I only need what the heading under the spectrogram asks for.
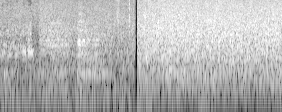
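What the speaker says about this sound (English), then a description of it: "Nice little bench and little babbling stream next to the bench" A small babbling stream beside a bench on a countryside walk near Farfield, heard as steady broadband rushing water that grows louder and fuller partway through, close by with no talk.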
